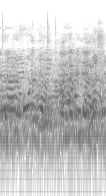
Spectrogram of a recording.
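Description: Background chatter of several people talking over one another in a large hall, with no single voice standing out.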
